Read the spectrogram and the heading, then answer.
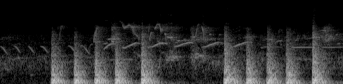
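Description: A woman knocks firmly on the wooden door of a house in two bursts, four raps and then five quicker ones, loud, with faint high chirping in the background and no voices.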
